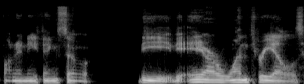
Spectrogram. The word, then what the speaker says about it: AR-13L: Ariel or or is AR how do you pronounce Sure. So we say AR13L just because uh the name Ariel is actually copyrighted by Disney.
